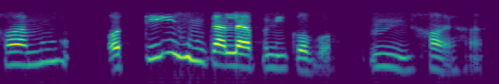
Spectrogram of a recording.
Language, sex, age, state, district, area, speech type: Assamese, female, 45-60, Assam, Dibrugarh, rural, conversation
